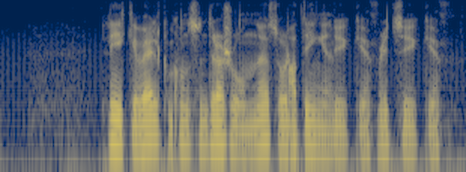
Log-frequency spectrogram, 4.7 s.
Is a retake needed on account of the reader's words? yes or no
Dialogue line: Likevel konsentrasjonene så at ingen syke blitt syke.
no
